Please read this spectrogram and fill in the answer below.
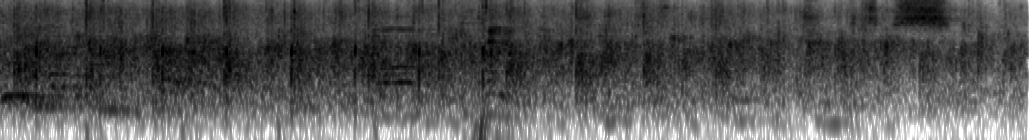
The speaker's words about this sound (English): If you believe that God is about to fix some stuff, why don't you clap your hands? Why don't you shout unto God with a voice of triumph and give him the praise and the glory that he deserves tonight?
